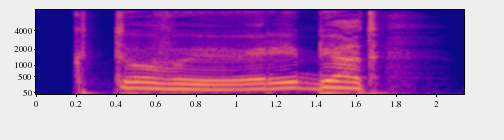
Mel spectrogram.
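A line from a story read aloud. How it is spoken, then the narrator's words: Shaken mumbling. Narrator (Russian): прошамкал Михаил, когда наконец-то отошел от шока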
